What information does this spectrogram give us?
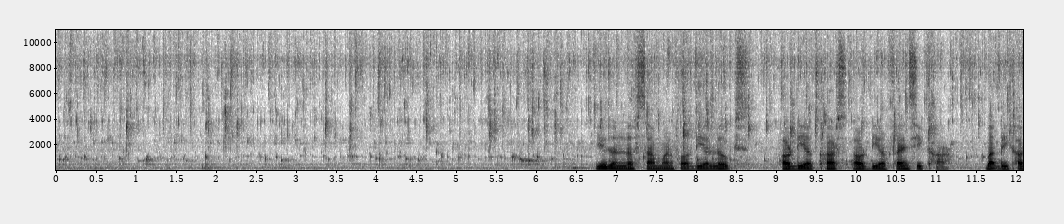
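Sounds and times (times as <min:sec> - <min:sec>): water drips and plinks: 0:00.0 - 0:12.0
water trickling: 0:00.0 - 0:12.0.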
